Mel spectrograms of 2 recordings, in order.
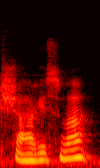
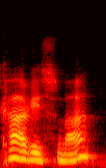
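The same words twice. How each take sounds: First: It begins with a sh sound. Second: It begins with a German ch sound. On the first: This is a French way of saying it. The speaker calls it wrong. "nicht Charisma, wie einige meinen, das ist die französische" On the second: This is the Greek way of saying it. The speaker calls it right. "Das griechische Wort ist Charisma ... wie CH im Deutschen ausgesprochen"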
